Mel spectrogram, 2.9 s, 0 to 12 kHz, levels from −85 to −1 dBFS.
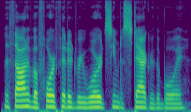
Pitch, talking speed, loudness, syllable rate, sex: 150 Hz, 230 wpm, -17 LUFS, 6.0 syllables/s, female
